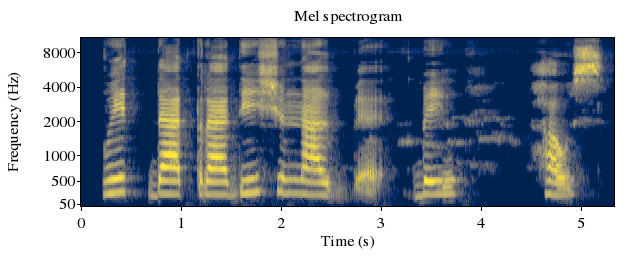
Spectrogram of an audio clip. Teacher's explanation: She also omitted the s in the word house.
